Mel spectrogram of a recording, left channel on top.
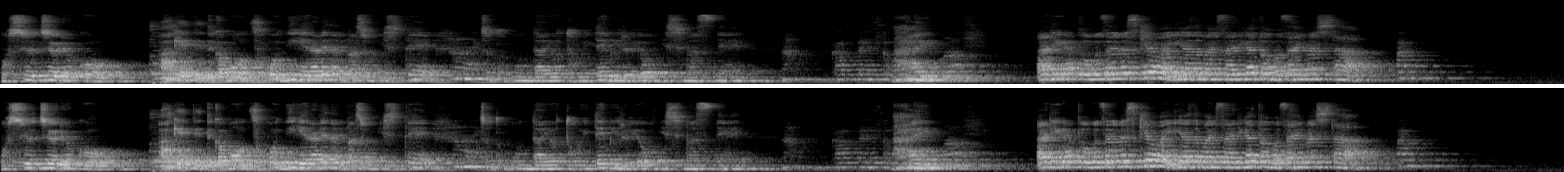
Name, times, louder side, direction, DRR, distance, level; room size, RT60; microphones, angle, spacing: voice 1, 0.0-1.1 1.6-4.5 4.8-7.4 8.9-9.3 10.4-13.6, equal, 50° right, -1 dB, 0.5 m, -20 dB
sound 1, 1.5-6.5 7.2-7.3 7.6-7.7, left 1 dB, 5° left, 1.1 m, -29 dB
voice 2, 4.5-4.9 7.8-7.9 8.3-9.6 14.0-14.2, left 1 dB, 45° left, -8 dB, 0.9 m, -28 dB
2.4 x 2.1 x 2.5 m, 1.4 s
head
